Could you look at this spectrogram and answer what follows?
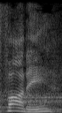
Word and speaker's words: Fani: he worked with fonnie even though it's spelled Fanny f a n i fny how about that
